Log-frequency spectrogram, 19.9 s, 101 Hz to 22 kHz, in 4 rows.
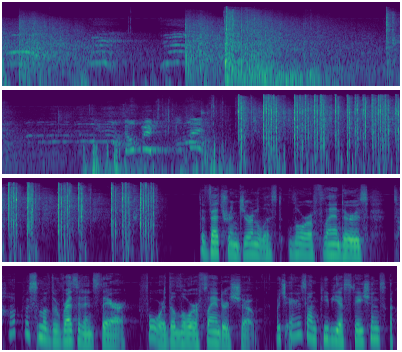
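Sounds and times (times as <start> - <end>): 
heavy artillery booms from a military training complex: 0.0 - 1.4, 2.2 - 5.3
rapid barrage of sharp loud blasts: 2.2 - 4.8, 7.8 - 12.0
speech: 6.1 - 7.8, 12.4 - 19.8.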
